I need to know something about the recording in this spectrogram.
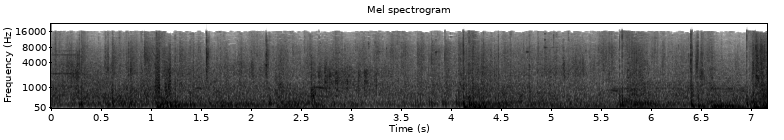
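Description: Explosions thud and rumble nearby.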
